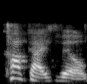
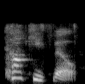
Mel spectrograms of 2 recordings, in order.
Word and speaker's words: Cockeysville: It looks like Cockeyesville, like you got a lazy eye kind of Cockeye? thing. Yes, like it's a Cockeyesville, but it's actually pronounced Cockeysville.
